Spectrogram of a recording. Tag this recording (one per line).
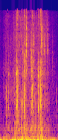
Backpack
Shake
Cloth
School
